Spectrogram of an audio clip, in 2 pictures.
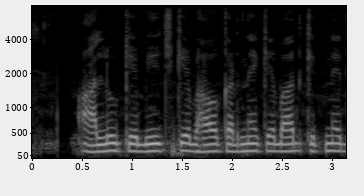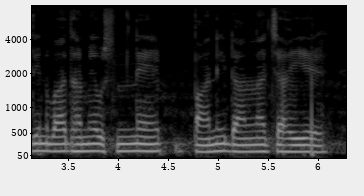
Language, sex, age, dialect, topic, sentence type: Magahi, male, 25-30, Western, agriculture, question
